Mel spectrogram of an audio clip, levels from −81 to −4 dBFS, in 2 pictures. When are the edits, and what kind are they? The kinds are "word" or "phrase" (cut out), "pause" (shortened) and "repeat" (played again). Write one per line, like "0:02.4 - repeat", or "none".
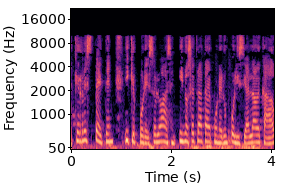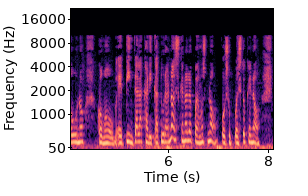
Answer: none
